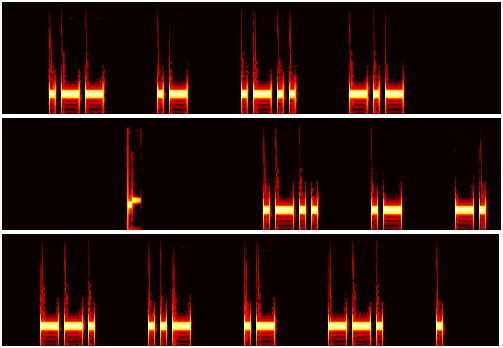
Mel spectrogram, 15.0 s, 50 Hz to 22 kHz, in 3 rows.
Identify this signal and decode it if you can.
Morse code, heard as a keyed tone, about 20 wpm, spaced as for 11 wpm, 700 Hz. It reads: WALK LANGUAGE
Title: 3x Character Spacing - Top 500 Words - 20wpm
